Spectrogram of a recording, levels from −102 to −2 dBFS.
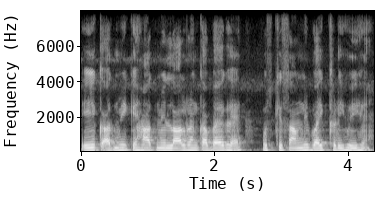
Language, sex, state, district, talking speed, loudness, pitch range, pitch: Hindi, male, Uttar Pradesh, Lucknow, 220 wpm, -15 LUFS, 140-150 Hz, 145 Hz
